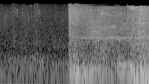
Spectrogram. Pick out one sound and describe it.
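A man climbs over rocks with scraping and thudding.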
